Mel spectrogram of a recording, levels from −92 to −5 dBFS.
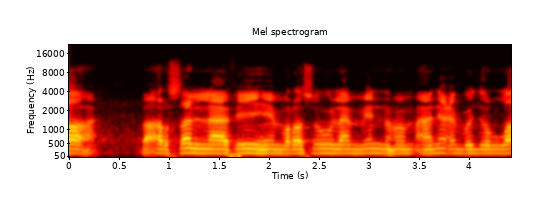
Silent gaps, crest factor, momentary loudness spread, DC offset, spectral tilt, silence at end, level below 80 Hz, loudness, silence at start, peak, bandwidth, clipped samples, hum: none; 18 dB; 7 LU; under 0.1%; -6 dB/octave; 0 s; -54 dBFS; -30 LUFS; 0 s; -10 dBFS; 12.5 kHz; under 0.1%; none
